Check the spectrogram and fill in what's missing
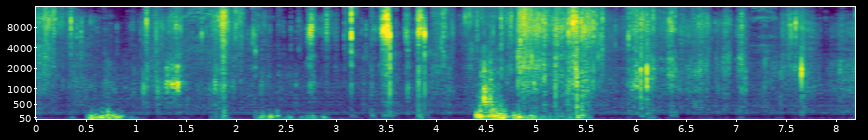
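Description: Covering material for an RC plane wing bag is ripped in several short, crackling tears up close, with two louder bursts and scattered handling noises between them.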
